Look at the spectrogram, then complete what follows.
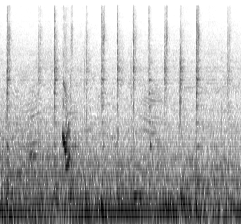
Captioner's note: car alarm chirping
